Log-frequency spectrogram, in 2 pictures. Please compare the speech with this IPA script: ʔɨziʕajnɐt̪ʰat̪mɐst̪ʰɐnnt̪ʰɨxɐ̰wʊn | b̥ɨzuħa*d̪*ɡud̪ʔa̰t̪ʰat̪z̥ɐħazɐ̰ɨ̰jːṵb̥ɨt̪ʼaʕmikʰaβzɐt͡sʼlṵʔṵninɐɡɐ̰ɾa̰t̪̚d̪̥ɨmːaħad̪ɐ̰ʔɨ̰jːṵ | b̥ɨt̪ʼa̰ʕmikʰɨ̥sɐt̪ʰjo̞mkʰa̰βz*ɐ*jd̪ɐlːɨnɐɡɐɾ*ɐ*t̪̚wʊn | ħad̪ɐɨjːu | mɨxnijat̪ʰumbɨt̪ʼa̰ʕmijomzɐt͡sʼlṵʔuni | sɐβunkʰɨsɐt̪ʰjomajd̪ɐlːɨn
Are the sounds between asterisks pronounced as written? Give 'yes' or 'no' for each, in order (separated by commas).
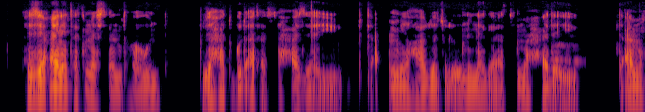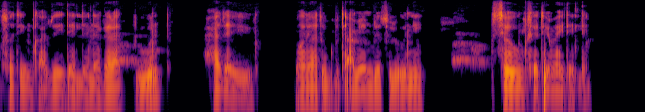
no, yes, no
